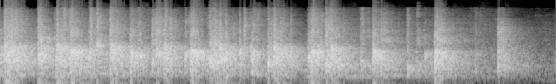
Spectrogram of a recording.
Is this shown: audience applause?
yes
